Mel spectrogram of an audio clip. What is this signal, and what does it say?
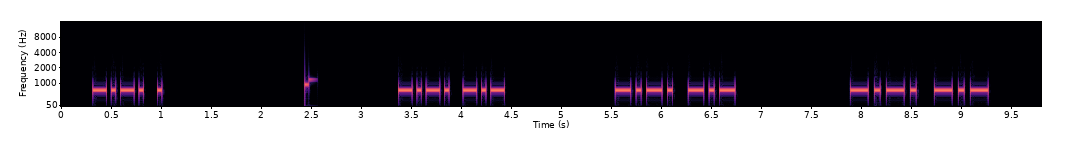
Morse code, heard as a keyed tone, about 21 wpm, 700 Hz. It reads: CE CK CK CK
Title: Speed-Racing Multi-letter Phonemes - 17wpm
